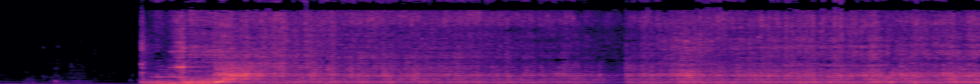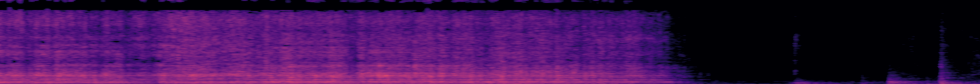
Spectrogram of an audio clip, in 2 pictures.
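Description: American Standard Madera commercial toilet flushed by its chrome flushometer valve. A sudden, loud rush of water starts about a second and a half in and runs strong for about fifteen seconds, with a brief dip partway through, then cuts off sharply near the end.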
